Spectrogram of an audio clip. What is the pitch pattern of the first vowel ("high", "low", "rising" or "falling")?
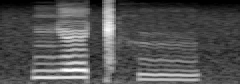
high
